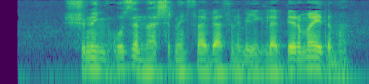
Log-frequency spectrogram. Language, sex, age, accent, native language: Uzbek, male, 18-24, Navoiy, Uzbek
